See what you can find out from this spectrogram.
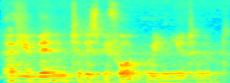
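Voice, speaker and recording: A man's voice: mid-range voice, lively intonation, fast, crowd noise. A male teacher leading a Socratic-style session, asking probing questions and often restarting his sentences. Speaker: teacher leading a reasoning exercise. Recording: very echoey room, distant mic, faint hiss.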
